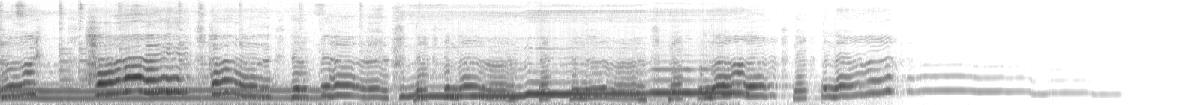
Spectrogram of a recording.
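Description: Layered female vocals humming wordless runs in harmony over a light plucked-string accompaniment. The music stops about twelve seconds in, leaving one faint held note that fades to silence.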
